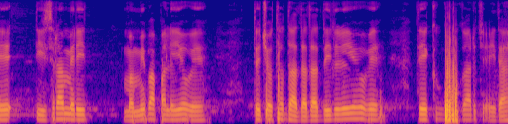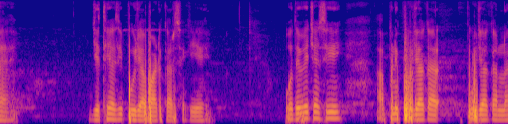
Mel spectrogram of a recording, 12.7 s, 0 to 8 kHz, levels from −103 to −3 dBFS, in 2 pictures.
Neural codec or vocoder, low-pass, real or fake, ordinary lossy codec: none; none; real; none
